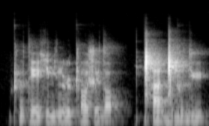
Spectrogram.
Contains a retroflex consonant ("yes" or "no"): yes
